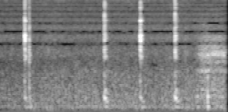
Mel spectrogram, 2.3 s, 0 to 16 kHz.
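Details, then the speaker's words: 2001 Toyota Corolla cabin with OEM fog light switch retrofit: four crisp relay clicks when the fog ring is turned, showing the circuit has power though the fog lights are not yet installed. "the fog lights still light out right now but you can hear the relight clicking so that means there's power to it"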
